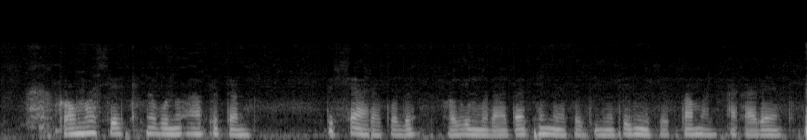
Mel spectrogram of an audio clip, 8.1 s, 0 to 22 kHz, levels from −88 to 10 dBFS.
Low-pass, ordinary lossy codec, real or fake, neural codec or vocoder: 7.2 kHz; none; fake; codec, 16 kHz in and 24 kHz out, 1.1 kbps, FireRedTTS-2 codec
